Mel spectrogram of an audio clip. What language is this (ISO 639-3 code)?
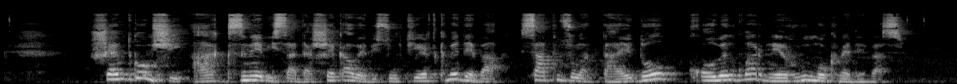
kat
